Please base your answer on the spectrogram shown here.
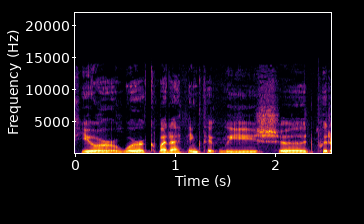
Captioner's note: speaking French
